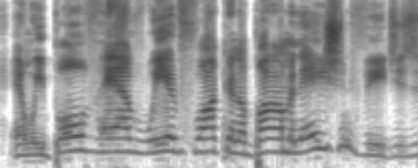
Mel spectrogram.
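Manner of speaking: high, drawn-out cartoon old man; Whitey. Whitey thanking Jennifer for donuts, in his character voice. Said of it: "good old, uh, you know, Whitey".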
